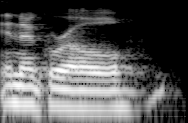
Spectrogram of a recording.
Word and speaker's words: integral: these t's integer um integral um uh we have to pronounce it though in integral because if it were missing there in egg roll it would sound very strange so when we have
